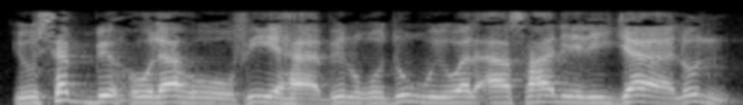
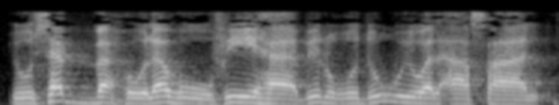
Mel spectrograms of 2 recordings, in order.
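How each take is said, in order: First: The phrase runs straight into rijal without pausing. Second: There is a full stop before rijal. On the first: The men are the subject of the glorifying. "فيحسن الوصل" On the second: A new sentence begins with the men. "ثم يقف ثم يبتدئ كلاما جديدا"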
